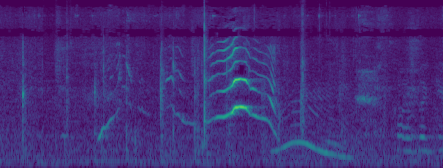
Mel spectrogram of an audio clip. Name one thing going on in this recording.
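A toddler squeals and laughs happily close by.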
